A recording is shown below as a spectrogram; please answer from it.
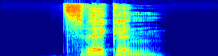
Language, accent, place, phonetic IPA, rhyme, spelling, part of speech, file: German, Germany, Berlin, [ˈt͡svɛkn̩], -ɛkn̩, Zwecken, noun, De-Zwecken.ogg
- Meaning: plural of Zwecke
